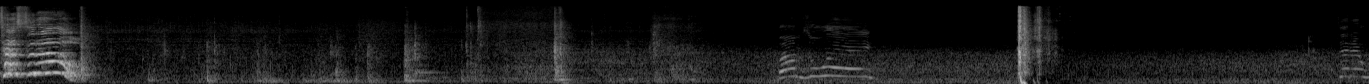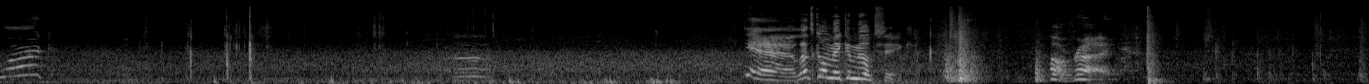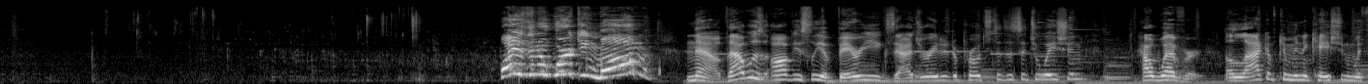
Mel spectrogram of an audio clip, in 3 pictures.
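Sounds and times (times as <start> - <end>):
milk splashing into metal sink: 28.6 - 32.1.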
